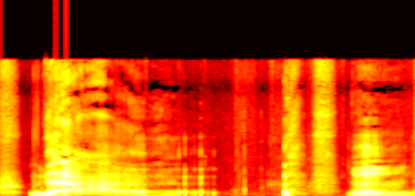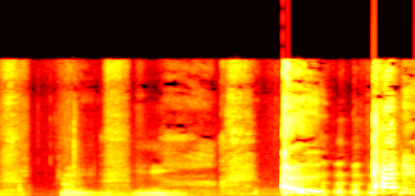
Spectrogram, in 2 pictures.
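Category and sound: human body sound, coughing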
